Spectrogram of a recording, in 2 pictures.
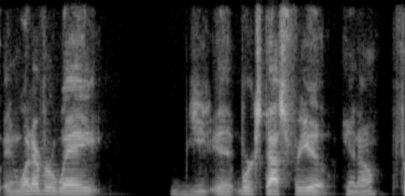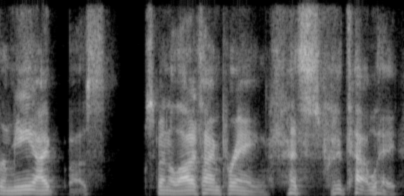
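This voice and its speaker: A man hosting a podcast, speaking in a middle-pitched voice. He talks in a loose, rambling way, with lots of fillers and restarts, like a friendly open chat. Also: darkish tone. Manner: rambling, repeats words, many fillers. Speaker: podcast host. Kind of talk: casual interview chat.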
